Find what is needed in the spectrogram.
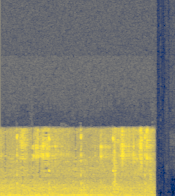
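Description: Steady road and engine rumble inside a car's cabin, with a turn signal ticking as the car moves over toward a motorway exit. The sound cuts off suddenly near the end.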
